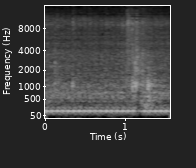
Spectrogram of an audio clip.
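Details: Yamaha Nozza Fi scooter that sometimes stalls while riding, fuel pump already checked: low steady idle thrum with a few scrapes, sounding weak; rough idle, ignition timing found off, possibly low compression.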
